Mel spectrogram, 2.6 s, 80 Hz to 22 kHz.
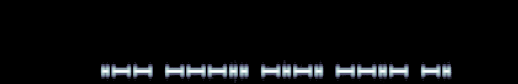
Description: Morse code, heard as a keyed tone, about 43 wpm, 700 Hz. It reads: W8CQN
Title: USA Call Signs - 5 Characters - 3x Character Spacing - 45wpm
